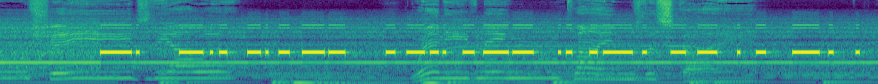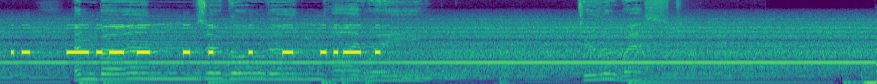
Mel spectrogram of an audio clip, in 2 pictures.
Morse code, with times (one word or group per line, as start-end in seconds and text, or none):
none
